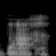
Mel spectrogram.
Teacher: that's the sound you find in the German composer's name Bach it's a sound made in the back of the throat with some friction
